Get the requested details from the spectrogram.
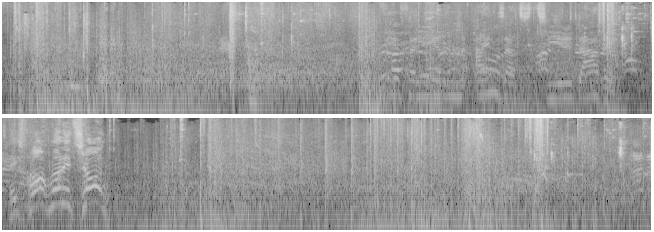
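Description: Gunshots crack repeatedly, near and far.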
